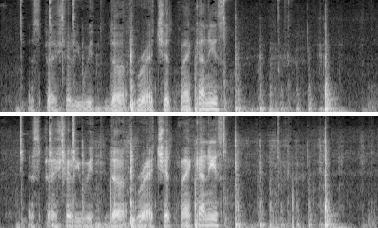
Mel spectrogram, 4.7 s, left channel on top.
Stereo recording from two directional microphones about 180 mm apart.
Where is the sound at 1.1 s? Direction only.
35° left (ahead or behind).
